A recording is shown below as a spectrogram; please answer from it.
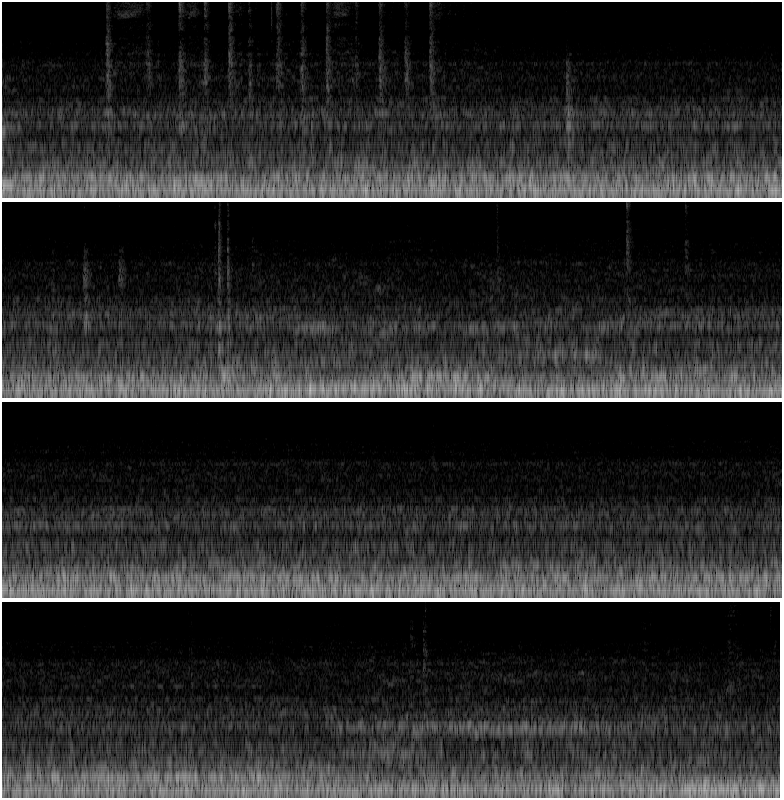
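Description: Excavator's diesel engine running steadily, heard from inside the operator's cab, with a few light clicks in the first few seconds.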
